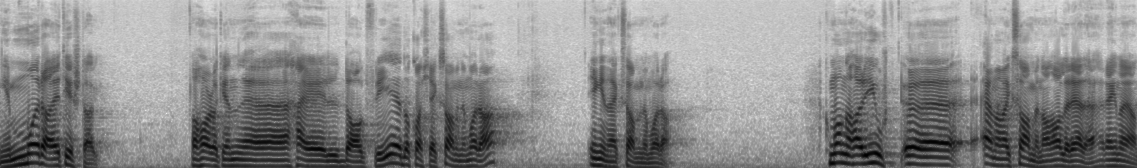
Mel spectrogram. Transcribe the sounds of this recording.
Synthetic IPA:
ŋɪmɔɾɑɪt̪ʰiːʂɖɑ̰ːɡ | d̪̥ɑːhɑɖɔkːɛnhæɪld̪ɑːɡfɾiːd̪ɔkːɑçəɛksɑːmənɪmɔɾɑ | ɪŋːənɛksɑːmənɪmɔɾɑ̰ | kʰʊɾmɑŋːəhɑɾjʊʈː | ɛnːɑʋɛksɑːmənɑnɑlːəɾeːd̪əɾɛŋnɑɾjɑ̰n

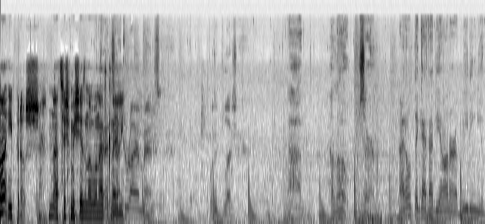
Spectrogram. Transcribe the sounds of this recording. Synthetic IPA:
ɔʔipɾʔɔ̰ʂɛnat̪sɔɕmɘɕɛznɔvunat̪knɛlʲiə˞aɪə̃mæ̃nsə | wʌɾəpʰl̥ɛ̰ʒə̰˞ | hɛloʊsɜ˞aɪɾõʊ̃nθɪ̃ŋkaɪvɨd̪̚ðiɑnə˞ʌvmiɾɪ̃ŋjɨ

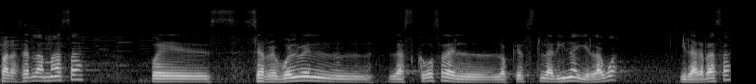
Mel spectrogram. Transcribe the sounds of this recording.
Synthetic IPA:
paɾaseɾlamasa | pwesː | ereβwelβen | laskosaseːokeeslaɾinaielawa | ilaɣɾasa

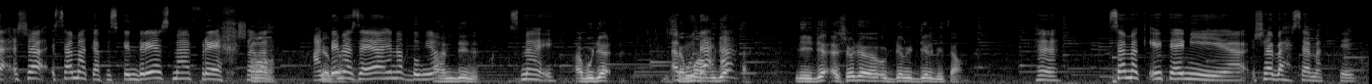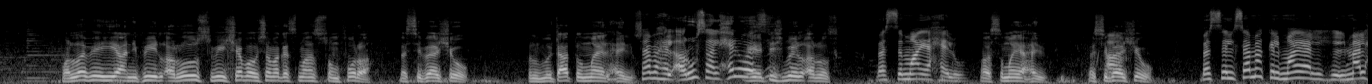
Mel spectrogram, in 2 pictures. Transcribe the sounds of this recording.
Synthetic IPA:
læʔʃæsæmækæfiskænd̪ɾejːæʔesmæhæfɾæːxʃææː | ʕand̪enæzæjæːhenæfd̪omjɑʕand̪ɪnæ | ʔesmæhæʔeːʔæbud̪æʔːæ | jsæmːuːæud̪æʔːæ | lid̪æʔːæsoːd̪æʔod̪ːæːmid̪ːelbit̪a̰ʕ | hæː | sæmækʔeːt̪æːniʃæbæhsæmækt̪æːni | wɑlˤːɑːfiːhjaʕnifiːlʔɑɾˤuːsˤfiːʃæbæhwesæmæk̬æsmæhæsˤːomfoɾˤɑ | bæsːfiːhæʃoː | filbt̪ʕat̪ːɪlmɑːjːælħelwæʃæβæɦelʔɑɾˤuːsˤɑlħelwæjːæt̪eʃ̬bæhɪlʔɑɾˤuːsˤ | bæsːmæjːæħelwææsːmɑjːæħelwæbæsːfiːhæʃoː | bæsːelsæmækelmæjælmæl

